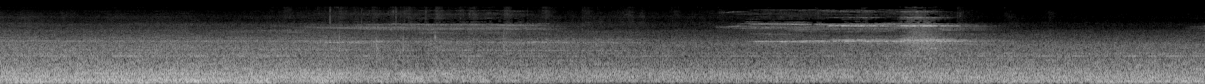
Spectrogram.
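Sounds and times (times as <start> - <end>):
train running noise: 0.0 - 12.0
high-pitched brake squeal: 3.2 - 5.8, 7.2 - 10.0.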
